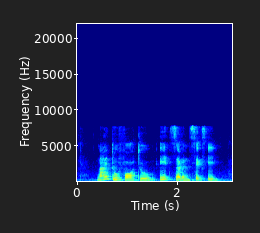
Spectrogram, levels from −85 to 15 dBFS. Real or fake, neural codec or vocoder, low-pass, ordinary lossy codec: real; none; none; none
